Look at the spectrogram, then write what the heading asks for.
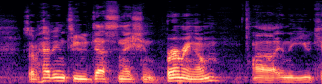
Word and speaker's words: Birmingham: But it's Birmingham. You don't say the H. Birmingham. There you go. So I'm heading to destination Birmingham in the UK.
